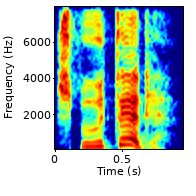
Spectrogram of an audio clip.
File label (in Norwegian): "sputær", hemsedalsmaalet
